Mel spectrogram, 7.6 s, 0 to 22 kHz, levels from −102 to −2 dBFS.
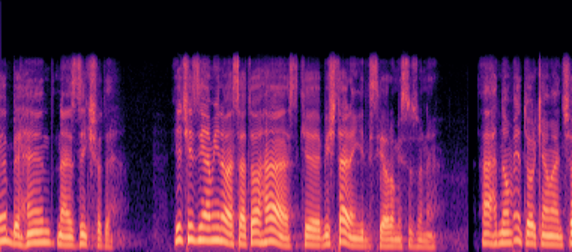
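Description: A burst of packet loss hits this speech recording from 1.91 to 2.06 s. About 120 ms of the call arrived too late or not at all, and the receiver bridged the hole by extending the last sound while fading it down. That turns a voiced sound into a held buzz and anything else into a dying hiss. There is no silent stretch. When the real signal returns, 120 ms of the original has been skipped. Short concealed packet loss follows at 4.87 to 4.94 s and again at 6.79 to 6.86 s. Each time about 40 ms failed to reach the decoder, and the receiver filled the gap by continuing the previous sound, pitched if it was voiced and as shaped noise if not, before blending back in. Each gap is heard as a brief smear or wobble, and a short consonant can drop out. All of this passed through an Opus call path that limits the audio band to 8 kHz at a rate consistent with about 32 kbps.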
